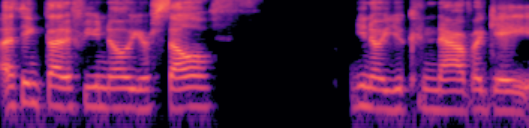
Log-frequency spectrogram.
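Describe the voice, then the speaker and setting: Recorded very cleanly against a silent background, a woman with an American accent speaks at a fairly low pitch. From US South, Georgia (Atlanta area). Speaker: singer in a rock band. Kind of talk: podcast interview.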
